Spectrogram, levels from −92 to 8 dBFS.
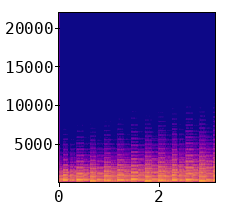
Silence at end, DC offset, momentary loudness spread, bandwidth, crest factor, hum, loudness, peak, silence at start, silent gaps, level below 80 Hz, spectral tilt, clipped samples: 0 s; under 0.1%; 2 LU; 5.2 kHz; 14 dB; none; -20 LUFS; -6 dBFS; 0 s; none; -56 dBFS; -8 dB/octave; under 0.1%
